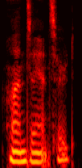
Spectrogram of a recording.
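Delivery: ordinary delivery, nothing marked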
